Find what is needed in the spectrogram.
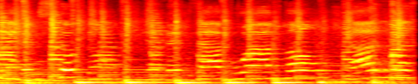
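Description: Live acoustic band playing a swing-style song: a double bass sounds a low note about twice a second under guitar and drums, with a melody line on top.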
